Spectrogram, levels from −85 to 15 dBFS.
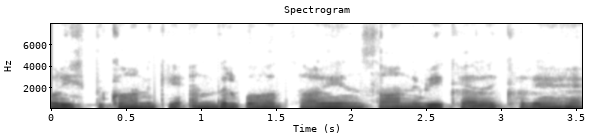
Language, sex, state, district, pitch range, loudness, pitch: Hindi, female, Punjab, Fazilka, 165-180 Hz, -17 LUFS, 170 Hz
